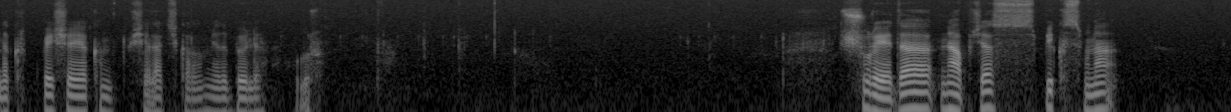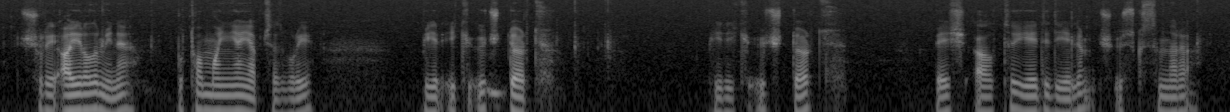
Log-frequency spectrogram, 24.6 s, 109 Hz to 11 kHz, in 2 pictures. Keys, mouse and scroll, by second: 1.5-2.9 middle drag, 2.9 scroll down 1, 3.4 middle click, 3.8 scroll down 1, 4.0 middle click, 4.9-5.3 scroll up 2, 5.3 scroll down 1, 5.5-7.2 middle drag, 7.2-7.9 scroll up 3, 7.3 middle click, 7.9 shift+middle click, 8.3 click, 8.6 middle click, 8.9 Tab, 9.6-11.0 middle drag, 11.0 click, 11.2-12.2 scroll up 1, 12.2 3, 12.4 click, 13.6 p, 13.9 Tab, 14.1 click, 14.6 scroll up 2, 14.8 middle click, 15.2 Tab, 17.7 middle click, 18.3 ctrl+r, 24.2 ctrl+r.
